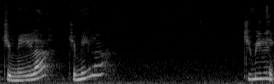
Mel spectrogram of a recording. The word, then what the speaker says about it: Jamila Jamil: Is she called Jamila? – Jamila Jamil? – That's correct.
